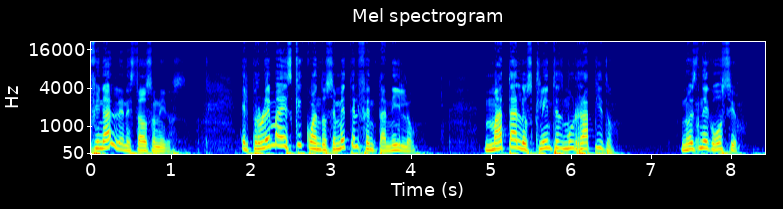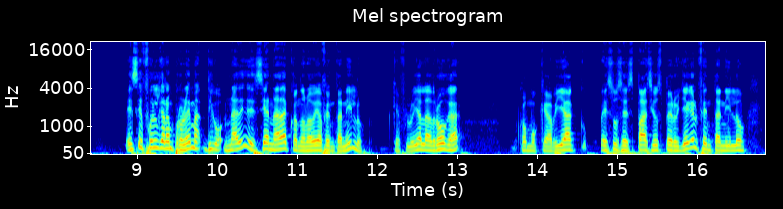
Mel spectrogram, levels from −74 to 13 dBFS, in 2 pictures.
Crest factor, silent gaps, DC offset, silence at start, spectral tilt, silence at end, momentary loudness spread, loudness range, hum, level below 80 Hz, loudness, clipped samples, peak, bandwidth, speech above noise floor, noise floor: 18 dB; none; under 0.1%; 0 s; -7 dB/octave; 0.3 s; 11 LU; 3 LU; none; -28 dBFS; -18 LUFS; under 0.1%; 0 dBFS; over 20 kHz; 46 dB; -63 dBFS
